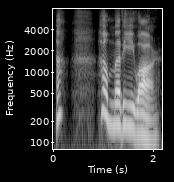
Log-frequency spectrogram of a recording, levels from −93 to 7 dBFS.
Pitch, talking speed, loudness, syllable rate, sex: 165 Hz, 135 wpm, -16 LUFS, 5.0 syllables/s, male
